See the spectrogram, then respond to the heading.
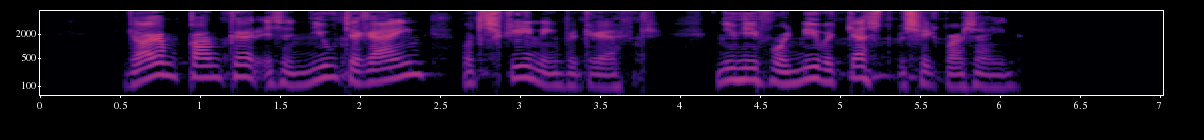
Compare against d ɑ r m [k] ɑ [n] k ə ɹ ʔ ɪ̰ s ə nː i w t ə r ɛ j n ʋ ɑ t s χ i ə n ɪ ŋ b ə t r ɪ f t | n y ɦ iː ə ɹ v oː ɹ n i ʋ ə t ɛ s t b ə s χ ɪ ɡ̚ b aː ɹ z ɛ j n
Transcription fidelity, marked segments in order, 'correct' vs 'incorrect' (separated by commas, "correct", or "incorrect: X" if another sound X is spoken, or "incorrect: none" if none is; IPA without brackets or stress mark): correct, incorrect: ŋ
